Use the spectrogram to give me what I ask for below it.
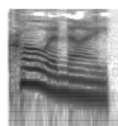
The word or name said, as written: cohenite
